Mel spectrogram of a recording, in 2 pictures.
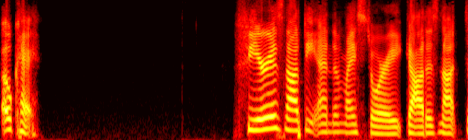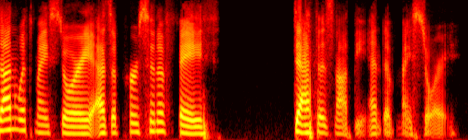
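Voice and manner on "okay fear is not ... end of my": plain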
